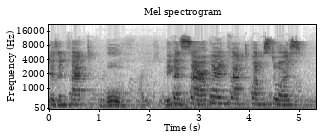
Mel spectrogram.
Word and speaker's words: Salaka: and places like that, it became SALAKA because they pronounce an R very often as L.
